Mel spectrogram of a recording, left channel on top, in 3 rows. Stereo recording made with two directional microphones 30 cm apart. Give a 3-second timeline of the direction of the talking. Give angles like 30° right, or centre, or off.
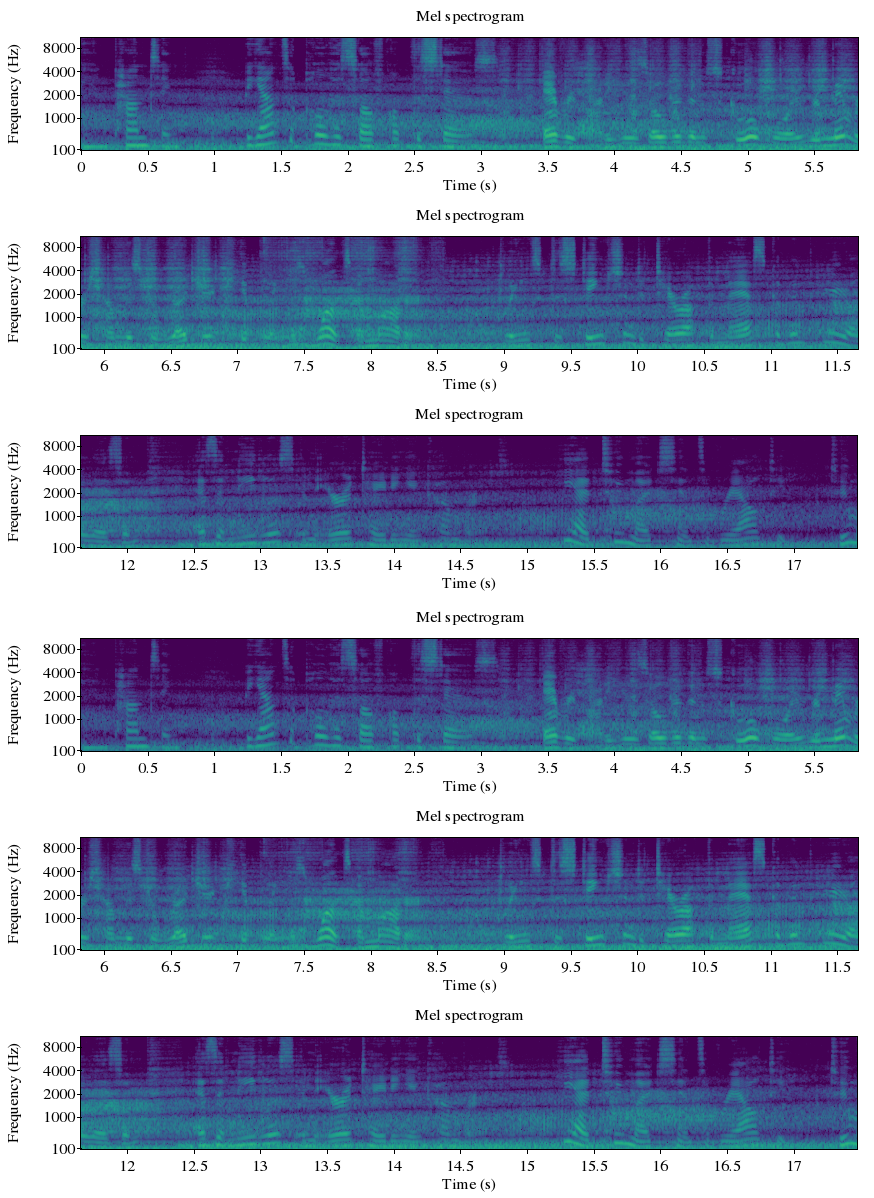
50° left, 20° left, centre, 20° right, 40° right, 50° right.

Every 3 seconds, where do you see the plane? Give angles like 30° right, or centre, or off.
50° left, 40° left, 10° left, 20° right, 40° right, 50° right.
